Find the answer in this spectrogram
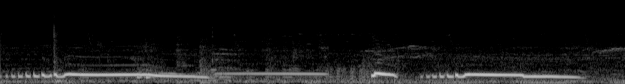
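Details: Barbary dove producing mellow coos: a trilled start melting into a long steady tone that dips, a flat sustained note, a short rising accent, then another rolling descending coo; low indoor hum underneath.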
